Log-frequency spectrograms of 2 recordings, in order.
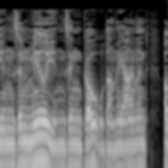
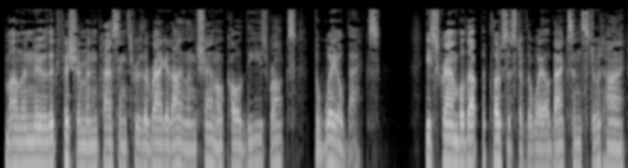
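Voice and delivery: ordinary delivery, nothing marked

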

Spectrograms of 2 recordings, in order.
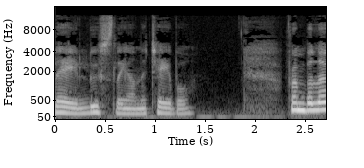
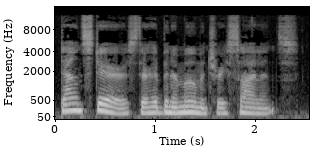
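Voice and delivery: ordinary delivery

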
